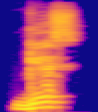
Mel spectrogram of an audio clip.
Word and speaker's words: guess: जैसे यहां पर लिखा है जी यू ई डबल एस और इसे पढ़ा जाएगा गेस्ट इसकी हिंदी अंदाजा लगाना।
